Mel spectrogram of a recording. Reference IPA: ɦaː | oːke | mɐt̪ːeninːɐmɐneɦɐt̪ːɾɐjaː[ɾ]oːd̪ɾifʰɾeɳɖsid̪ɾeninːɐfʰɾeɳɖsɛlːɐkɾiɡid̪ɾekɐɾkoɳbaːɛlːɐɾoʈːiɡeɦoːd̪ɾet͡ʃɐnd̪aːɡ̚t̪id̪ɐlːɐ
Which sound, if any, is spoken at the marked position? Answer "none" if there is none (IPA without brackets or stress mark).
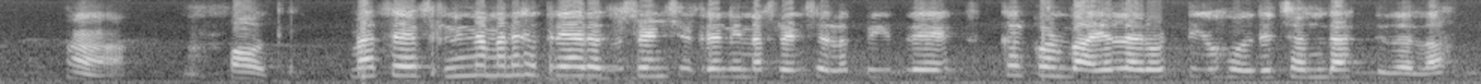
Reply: ɾ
